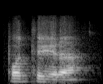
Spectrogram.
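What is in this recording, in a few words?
"potera", Polish, Kurpie dialect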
